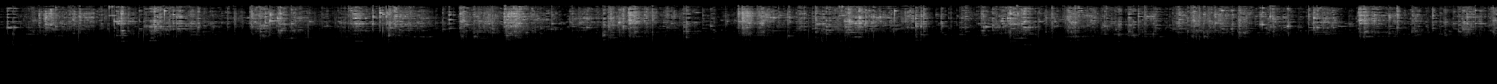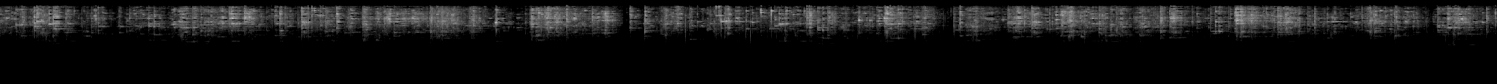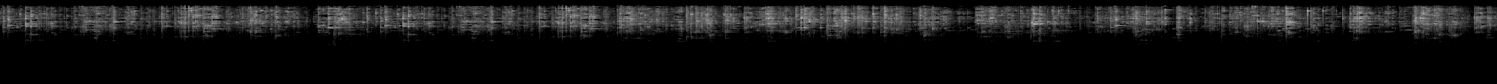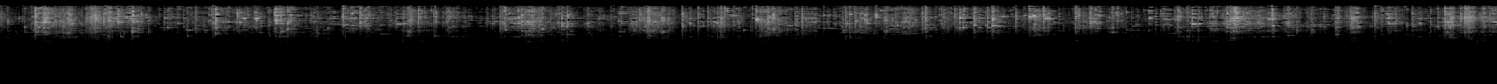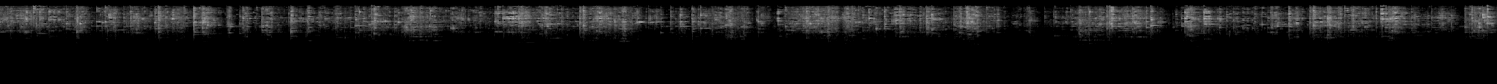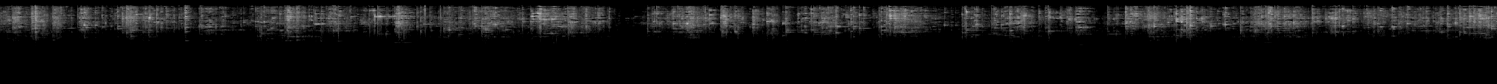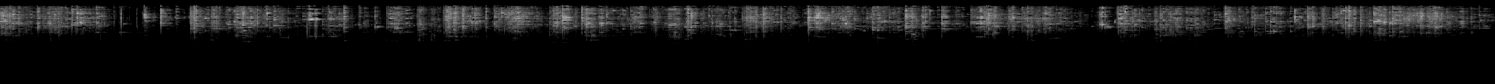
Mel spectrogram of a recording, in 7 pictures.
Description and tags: Glass shard tinkle texture
A seamlessly looping, composited edit of me pouring small glass fragments on to a pile of shattered glass. The sound is composed of 11 copies of the same recording, each with unique panning, volume, start offset and attack transient shaping.
This sound should be good for pretty much any sound design use where you need to layer in a sustained tinkling / jingling texture. It will work neat for "coin drop" type sounds for video game use, if you cut out small segments and apply envelope shaping to those. Or just treat the entire sound with a massive reverb for some "Crystal Cave" vibes :)
If you find some use for this sound in your project, I would love to check it out. Please leave link to yours in the comments! <3
coin, glass, texture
